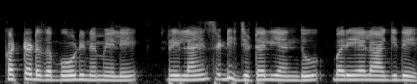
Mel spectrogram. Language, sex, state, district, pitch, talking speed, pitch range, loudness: Kannada, female, Karnataka, Bidar, 210 Hz, 85 wpm, 205-220 Hz, -14 LUFS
